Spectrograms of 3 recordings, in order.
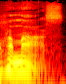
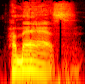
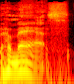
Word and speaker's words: Hamas: girl that's in there and she's talking about hamamass yeah she pronouncing Hamas you know yeah I'm against the atrocities committed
